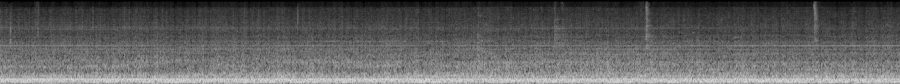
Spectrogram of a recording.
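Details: Old R-22 Goodman AC that was running but not cooling, after service: steady loud hum with a strong low drone and fixed tone. The growly compressor runs noisily but keeps going.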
